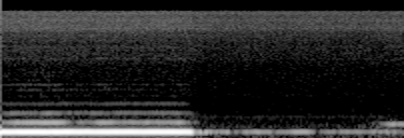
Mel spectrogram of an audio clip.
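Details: A pure, sustained singing-bowl-like tone rings for about two seconds, then fades into a softer lingering hum.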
